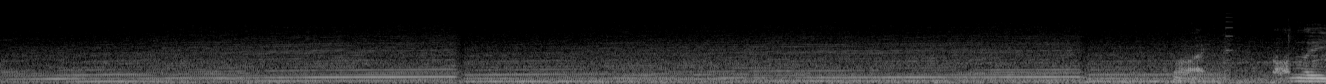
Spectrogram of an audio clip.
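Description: A race car engine in Gran Turismo 7 drones and revs steadily through the gears, with a shift break partway through and a rising whine near the end, while someone talks over it.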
